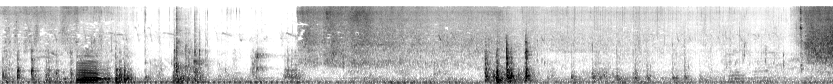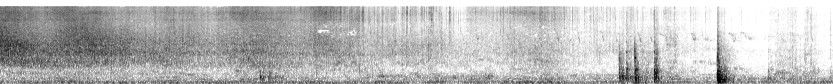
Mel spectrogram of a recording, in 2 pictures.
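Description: Food sizzling on a hot, margarine-greased non-stick pan as the tapioca batter for a papeda cilung cooks: a hiss that jumps up suddenly about halfway through and slowly eases off over several seconds.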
